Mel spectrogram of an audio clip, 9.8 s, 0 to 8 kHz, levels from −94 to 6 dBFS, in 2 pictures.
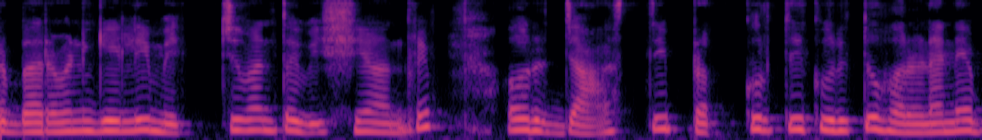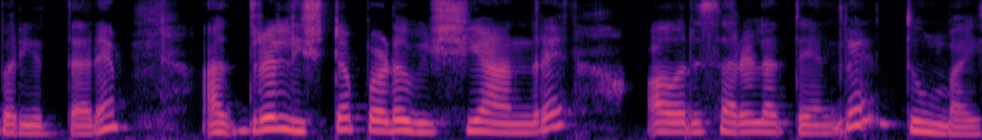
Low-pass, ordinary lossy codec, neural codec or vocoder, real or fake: none; none; codec, 16 kHz, 4 kbps, X-Codec, WavLM features, trained on Multilingual LibriSpeech; fake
